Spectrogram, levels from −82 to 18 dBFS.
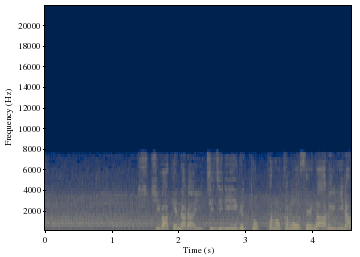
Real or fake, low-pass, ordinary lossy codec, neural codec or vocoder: real; none; none; none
